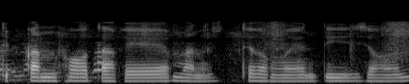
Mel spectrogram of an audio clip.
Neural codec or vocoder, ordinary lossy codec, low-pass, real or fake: none; none; none; real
